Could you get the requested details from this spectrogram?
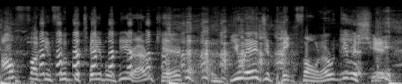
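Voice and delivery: hammed-up fake fury at a friend; mock angry outburst. Mock fight over pumpkin beer.

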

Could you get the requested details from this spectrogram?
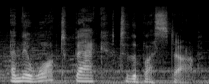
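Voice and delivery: usual speaking voice

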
